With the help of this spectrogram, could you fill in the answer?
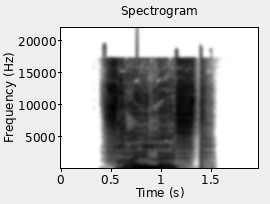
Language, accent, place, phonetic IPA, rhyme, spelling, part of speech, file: German, Germany, Berlin, [ˈfʁaɪ̯ˌlɛst], -aɪ̯lɛst, freilässt, verb, De-freilässt.ogg
- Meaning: second/third-person singular dependent present of freilassen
